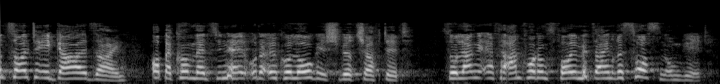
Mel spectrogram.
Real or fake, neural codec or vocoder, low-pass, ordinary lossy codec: fake; codec, 16 kHz, 16 kbps, FreqCodec, smaller model; 7.2 kHz; none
